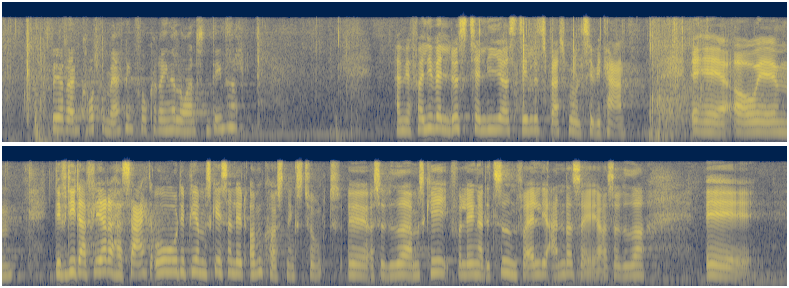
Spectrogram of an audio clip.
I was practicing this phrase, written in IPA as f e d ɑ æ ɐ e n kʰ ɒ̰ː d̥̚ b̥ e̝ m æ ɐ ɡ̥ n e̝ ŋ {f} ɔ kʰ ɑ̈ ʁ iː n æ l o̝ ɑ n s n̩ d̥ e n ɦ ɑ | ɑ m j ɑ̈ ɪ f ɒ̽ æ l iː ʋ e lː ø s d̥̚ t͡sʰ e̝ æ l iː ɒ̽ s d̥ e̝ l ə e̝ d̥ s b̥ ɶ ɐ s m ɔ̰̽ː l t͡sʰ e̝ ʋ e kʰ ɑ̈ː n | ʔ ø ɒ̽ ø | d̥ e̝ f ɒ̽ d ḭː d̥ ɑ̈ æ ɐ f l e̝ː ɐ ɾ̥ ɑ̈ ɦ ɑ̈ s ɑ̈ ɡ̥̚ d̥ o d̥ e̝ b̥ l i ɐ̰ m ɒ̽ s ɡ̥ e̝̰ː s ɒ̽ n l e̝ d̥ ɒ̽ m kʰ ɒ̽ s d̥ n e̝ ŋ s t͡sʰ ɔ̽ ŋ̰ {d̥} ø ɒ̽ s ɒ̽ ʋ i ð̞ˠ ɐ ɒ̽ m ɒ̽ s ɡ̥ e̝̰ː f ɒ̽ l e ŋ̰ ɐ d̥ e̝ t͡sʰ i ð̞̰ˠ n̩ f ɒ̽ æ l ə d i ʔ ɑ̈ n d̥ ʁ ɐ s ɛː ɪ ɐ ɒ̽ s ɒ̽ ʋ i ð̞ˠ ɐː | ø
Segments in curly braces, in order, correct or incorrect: correct, correct

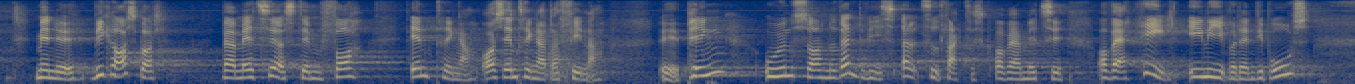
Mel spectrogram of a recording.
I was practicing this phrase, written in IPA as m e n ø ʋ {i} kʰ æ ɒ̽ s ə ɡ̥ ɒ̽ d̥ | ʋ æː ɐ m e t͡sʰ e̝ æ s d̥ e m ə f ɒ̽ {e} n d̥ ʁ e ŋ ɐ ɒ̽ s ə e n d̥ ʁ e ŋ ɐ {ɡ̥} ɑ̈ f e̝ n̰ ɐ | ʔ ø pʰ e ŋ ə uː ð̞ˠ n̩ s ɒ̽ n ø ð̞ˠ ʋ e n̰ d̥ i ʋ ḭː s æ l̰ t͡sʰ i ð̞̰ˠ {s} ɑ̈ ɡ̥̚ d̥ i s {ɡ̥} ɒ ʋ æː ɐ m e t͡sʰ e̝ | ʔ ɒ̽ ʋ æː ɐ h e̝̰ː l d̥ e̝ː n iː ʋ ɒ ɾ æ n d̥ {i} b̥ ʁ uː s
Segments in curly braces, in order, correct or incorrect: correct, correct, incorrect: d̥, incorrect: f, correct, correct

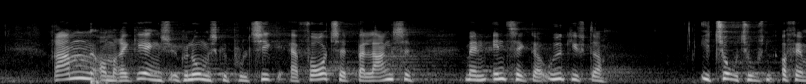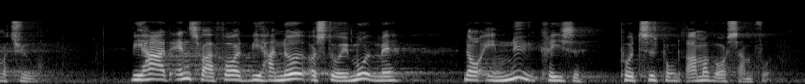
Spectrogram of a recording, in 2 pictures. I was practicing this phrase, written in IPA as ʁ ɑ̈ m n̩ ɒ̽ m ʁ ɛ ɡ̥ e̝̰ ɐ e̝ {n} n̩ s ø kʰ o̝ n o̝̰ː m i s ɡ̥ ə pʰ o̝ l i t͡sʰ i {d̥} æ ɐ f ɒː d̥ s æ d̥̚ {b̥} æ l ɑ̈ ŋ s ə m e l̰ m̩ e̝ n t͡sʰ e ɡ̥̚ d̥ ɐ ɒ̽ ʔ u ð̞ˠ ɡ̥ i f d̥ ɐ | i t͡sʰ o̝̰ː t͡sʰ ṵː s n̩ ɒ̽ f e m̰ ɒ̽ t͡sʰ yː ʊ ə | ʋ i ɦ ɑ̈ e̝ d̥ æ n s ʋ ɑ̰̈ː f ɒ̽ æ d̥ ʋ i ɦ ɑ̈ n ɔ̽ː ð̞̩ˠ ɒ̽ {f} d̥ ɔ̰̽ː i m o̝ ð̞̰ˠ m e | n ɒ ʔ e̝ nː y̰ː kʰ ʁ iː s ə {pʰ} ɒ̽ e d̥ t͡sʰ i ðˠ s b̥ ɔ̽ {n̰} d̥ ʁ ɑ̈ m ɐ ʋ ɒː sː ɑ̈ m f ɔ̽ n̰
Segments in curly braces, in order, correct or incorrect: incorrect: ŋ, incorrect: ɡ̥, correct, incorrect: s, correct, incorrect: ŋ̰

